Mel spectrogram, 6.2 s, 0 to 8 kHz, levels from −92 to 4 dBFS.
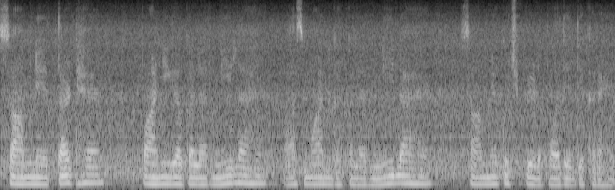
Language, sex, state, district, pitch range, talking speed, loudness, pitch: Hindi, male, Chhattisgarh, Bilaspur, 100-115 Hz, 185 wpm, -19 LUFS, 105 Hz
